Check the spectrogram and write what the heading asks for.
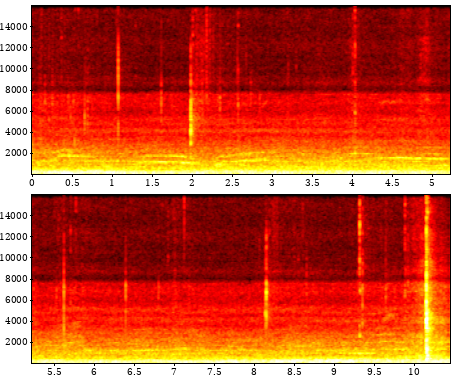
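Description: Faint clicks of a metal spoon as balls of meatball dough are cut from the hand and dropped into a pot of hot water, over a steady low hum.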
